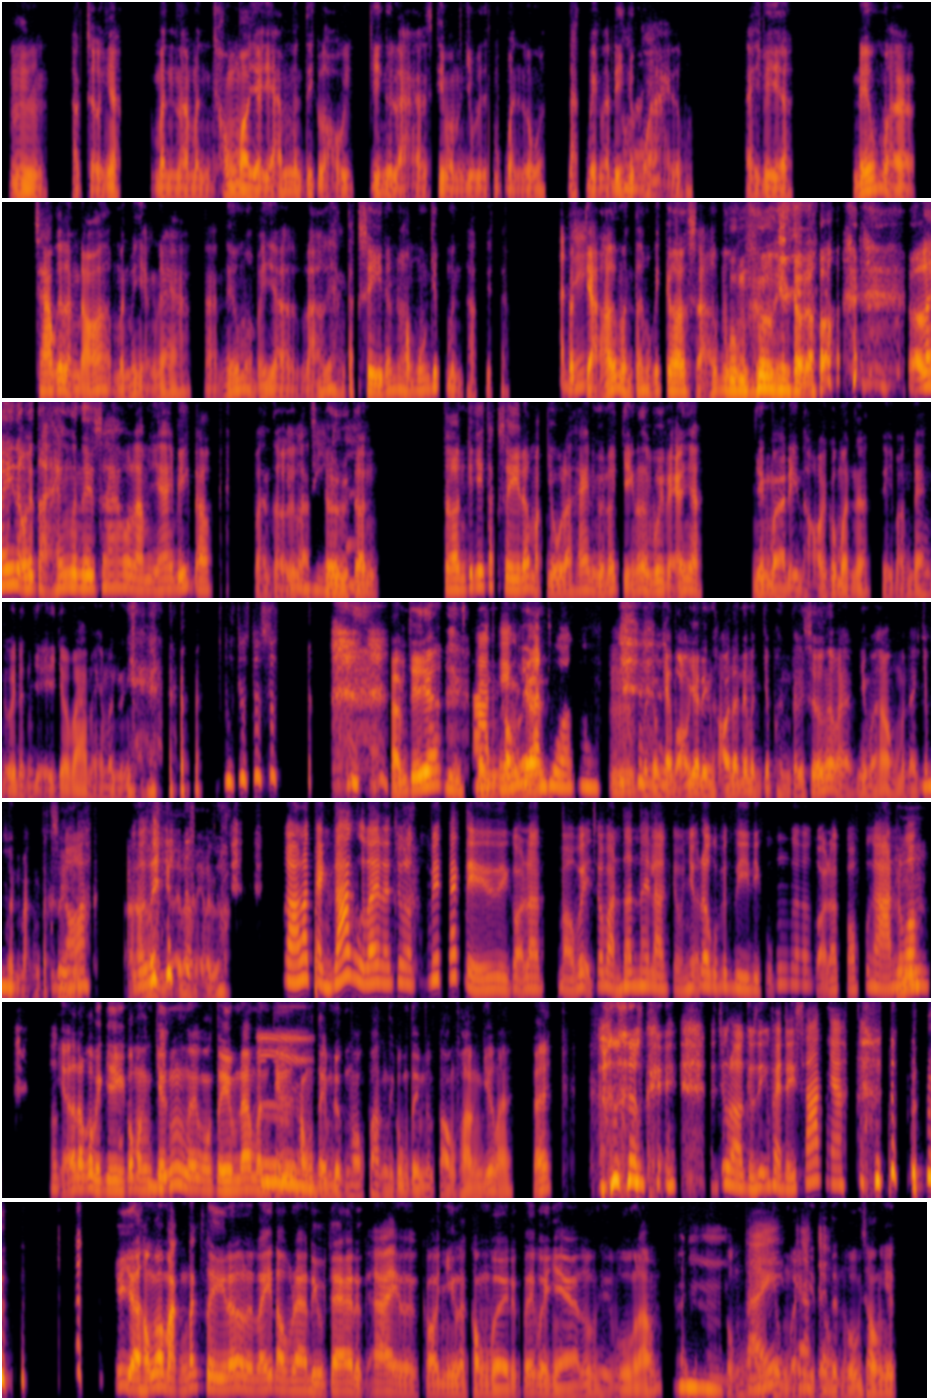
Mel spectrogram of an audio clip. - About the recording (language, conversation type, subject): Vietnamese, podcast, Bạn làm gì để giữ an toàn khi đi một mình?
- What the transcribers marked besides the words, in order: tapping; other background noise; laughing while speaking: "cơ sở buôn người nào đó"; laugh; laugh; laughing while speaking: "ở nhà"; laugh; laugh; unintelligible speech; laugh; laughing while speaking: "luôn"; laugh; unintelligible speech; laugh; laughing while speaking: "Ô kê"; laugh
